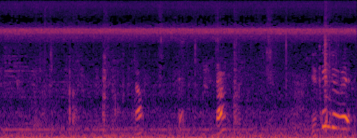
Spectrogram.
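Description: Steady high-pitched chorus of insects in the woods, unbroken throughout, over a low background rumble, with a couple of short faint chirps near the middle.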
